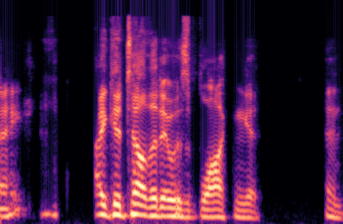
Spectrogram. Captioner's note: laughs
